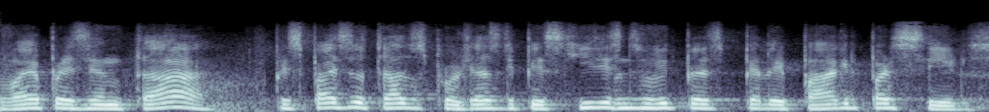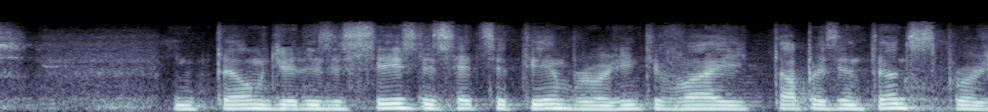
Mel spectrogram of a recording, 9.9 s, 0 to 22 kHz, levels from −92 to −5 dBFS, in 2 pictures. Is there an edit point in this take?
yes; 3 cuts; at 1.3 s, 3.1 s, 5.7 s

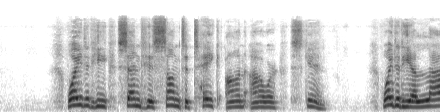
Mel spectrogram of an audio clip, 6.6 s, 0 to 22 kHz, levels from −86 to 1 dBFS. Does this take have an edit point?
no; 0 cuts

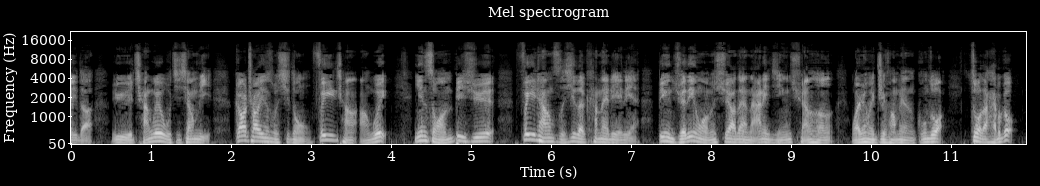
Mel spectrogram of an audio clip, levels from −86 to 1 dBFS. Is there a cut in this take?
no; 0 cuts

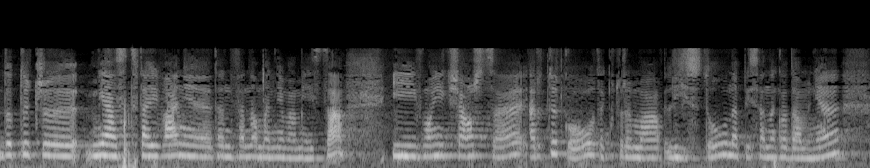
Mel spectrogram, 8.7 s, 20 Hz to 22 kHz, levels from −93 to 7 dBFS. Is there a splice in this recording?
yes; 6 cuts; at 1.4 s, 2.1 s, 4.2 s, 5.3 s, 6.1 s, 6.6 s

